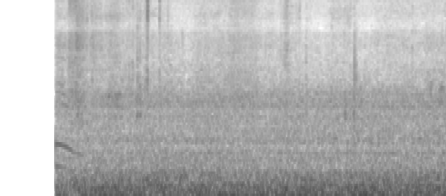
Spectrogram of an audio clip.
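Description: Steady low rumble of a car driving, heard from inside the cabin, starting about half a second in.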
